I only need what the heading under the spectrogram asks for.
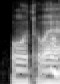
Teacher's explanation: it's a glottal after the E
